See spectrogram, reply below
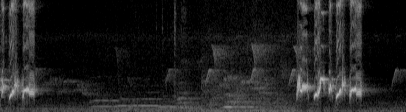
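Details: Red-whiskered bulbul singing in the morning in the 'giọng xoắn kép' double-twist style, used as training song: two bursts of rapid, bright warbled notes, one at the start and one near the end, with near silence between.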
